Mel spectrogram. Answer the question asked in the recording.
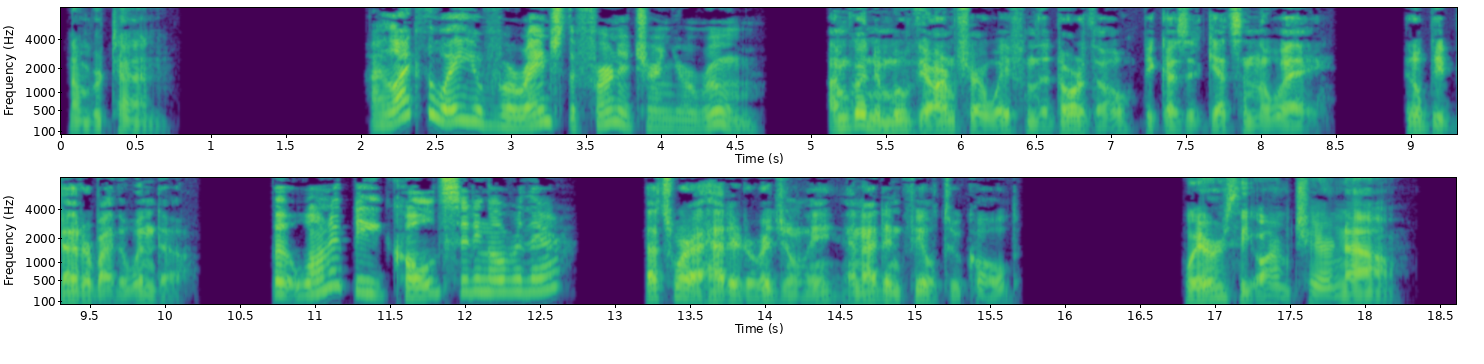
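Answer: By the door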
